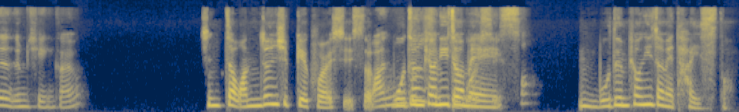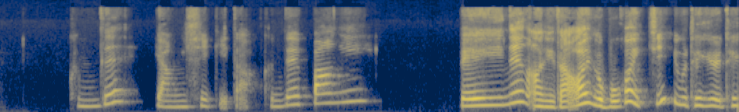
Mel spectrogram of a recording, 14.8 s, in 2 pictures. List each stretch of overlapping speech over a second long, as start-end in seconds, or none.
3.7-5.1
